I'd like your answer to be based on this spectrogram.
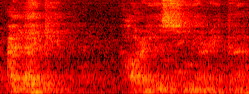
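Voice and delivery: low Mexican puppet voice; deep talking burrito. Acted.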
